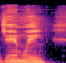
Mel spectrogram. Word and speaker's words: JamWayne: Wayne right that's how you say his name Jam Wayne and I was like okay I'mma check it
